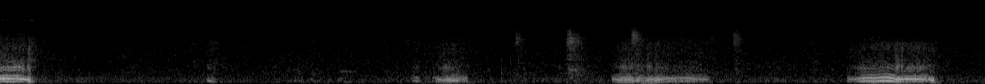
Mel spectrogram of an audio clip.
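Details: Domestic cat snoring while asleep: low, rough, breathy bursts come every two to two and a half seconds, with quiet hiss between them.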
